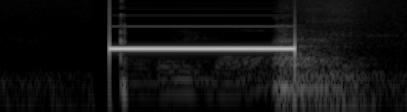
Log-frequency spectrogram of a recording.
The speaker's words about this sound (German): Ja, ey, jetzt haben wir es gepiept, jetzt müssen wir eigentlich so, oh, krass.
